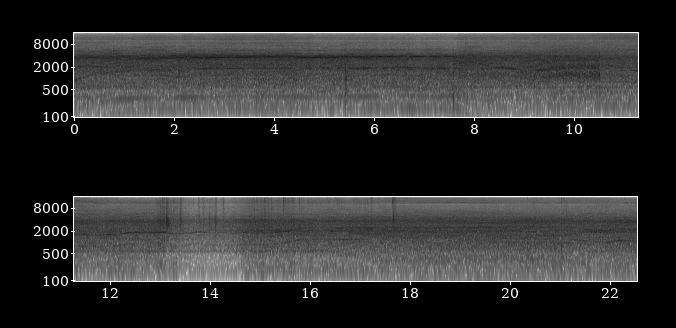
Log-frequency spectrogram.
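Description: A Miele vacuum cleaner fitted with a turbo brush head runs on maximum power, giving a loud, steady, high-pitched whine with slight shifts in tone as the head moves across the floor.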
